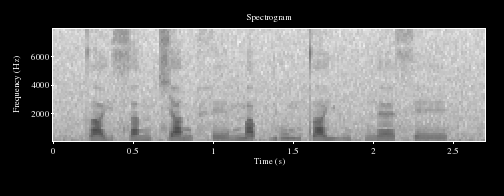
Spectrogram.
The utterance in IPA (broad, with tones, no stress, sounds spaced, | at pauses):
t̪ a˧˩ j s a˧ n t͡ɕ a˥˨ n h eː˩˧ m a˥˨ p̚ j uː˥˨ m t̪ a˧˥ j ʋ i˧˩ p̚ n ɛː˧ s e˧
